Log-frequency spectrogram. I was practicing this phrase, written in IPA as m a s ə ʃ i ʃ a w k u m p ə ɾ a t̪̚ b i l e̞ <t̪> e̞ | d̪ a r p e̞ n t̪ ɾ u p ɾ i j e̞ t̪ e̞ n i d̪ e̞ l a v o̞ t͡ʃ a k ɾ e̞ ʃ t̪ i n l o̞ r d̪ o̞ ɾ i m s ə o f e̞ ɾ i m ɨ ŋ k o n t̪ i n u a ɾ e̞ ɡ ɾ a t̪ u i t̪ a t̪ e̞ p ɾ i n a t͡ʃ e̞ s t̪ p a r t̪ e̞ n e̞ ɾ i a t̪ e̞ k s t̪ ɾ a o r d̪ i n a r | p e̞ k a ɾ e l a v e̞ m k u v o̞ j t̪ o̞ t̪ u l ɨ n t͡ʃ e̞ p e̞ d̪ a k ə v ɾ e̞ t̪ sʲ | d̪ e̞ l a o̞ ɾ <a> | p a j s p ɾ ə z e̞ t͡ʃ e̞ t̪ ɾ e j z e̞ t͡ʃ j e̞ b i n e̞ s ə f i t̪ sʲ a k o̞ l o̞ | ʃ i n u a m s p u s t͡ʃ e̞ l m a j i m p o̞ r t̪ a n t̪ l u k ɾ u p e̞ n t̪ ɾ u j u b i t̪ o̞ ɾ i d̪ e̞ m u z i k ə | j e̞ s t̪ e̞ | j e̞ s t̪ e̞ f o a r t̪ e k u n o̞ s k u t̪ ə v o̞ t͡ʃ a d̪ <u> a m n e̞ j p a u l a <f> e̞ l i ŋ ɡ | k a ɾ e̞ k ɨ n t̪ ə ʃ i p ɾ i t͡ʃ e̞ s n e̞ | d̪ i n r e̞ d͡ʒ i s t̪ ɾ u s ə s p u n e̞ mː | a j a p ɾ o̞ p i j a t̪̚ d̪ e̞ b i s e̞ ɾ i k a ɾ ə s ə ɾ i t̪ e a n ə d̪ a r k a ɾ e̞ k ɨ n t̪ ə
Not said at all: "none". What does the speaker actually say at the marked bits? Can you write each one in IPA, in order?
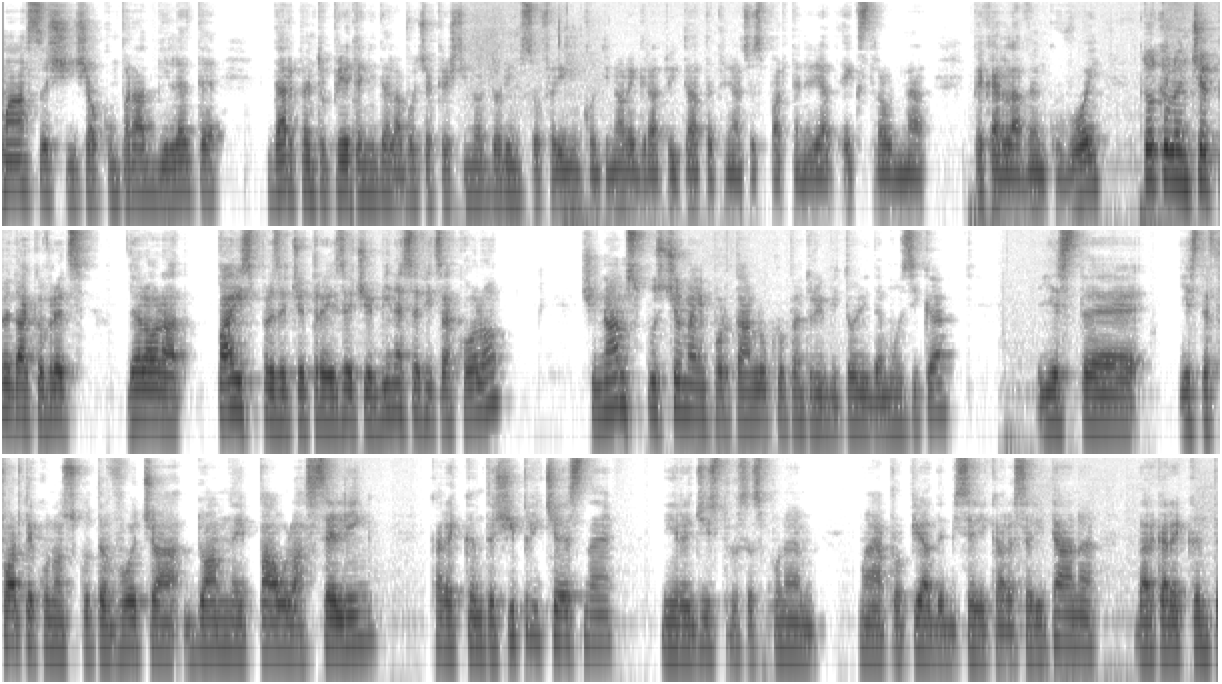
t̪, a, o, s

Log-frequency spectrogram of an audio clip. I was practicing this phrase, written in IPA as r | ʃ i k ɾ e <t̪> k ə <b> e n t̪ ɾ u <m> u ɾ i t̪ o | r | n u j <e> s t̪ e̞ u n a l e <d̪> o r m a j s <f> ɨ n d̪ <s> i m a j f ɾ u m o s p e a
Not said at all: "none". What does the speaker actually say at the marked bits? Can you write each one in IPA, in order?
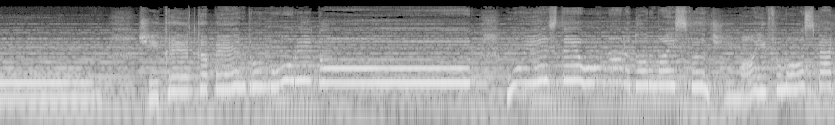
d̪, p, m, e, d̪, f, ʃ

